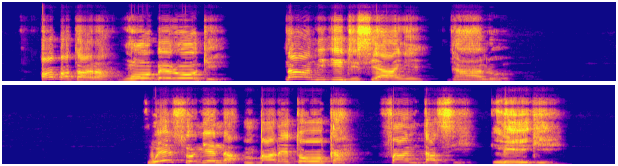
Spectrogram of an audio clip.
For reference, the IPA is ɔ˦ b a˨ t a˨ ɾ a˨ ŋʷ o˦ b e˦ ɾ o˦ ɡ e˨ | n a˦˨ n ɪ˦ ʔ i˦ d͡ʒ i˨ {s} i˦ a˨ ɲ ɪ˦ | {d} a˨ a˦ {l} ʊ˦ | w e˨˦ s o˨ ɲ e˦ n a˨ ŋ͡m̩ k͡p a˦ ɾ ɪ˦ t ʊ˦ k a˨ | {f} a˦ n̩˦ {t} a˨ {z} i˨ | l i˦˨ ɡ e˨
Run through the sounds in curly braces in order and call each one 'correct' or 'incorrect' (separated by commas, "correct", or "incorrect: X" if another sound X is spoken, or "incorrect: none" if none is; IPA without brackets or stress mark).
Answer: correct, correct, correct, correct, correct, incorrect: s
